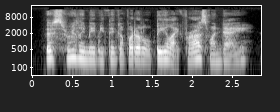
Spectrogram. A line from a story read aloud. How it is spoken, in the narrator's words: he'd gasped out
